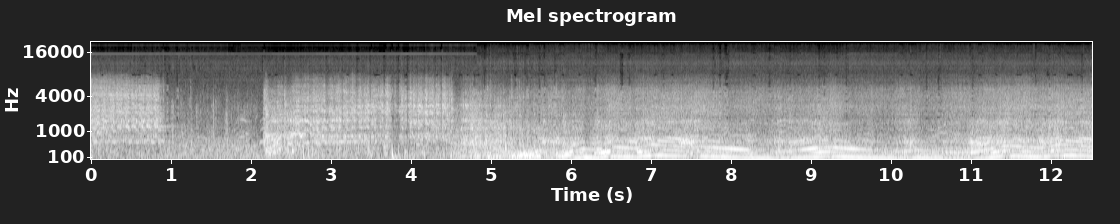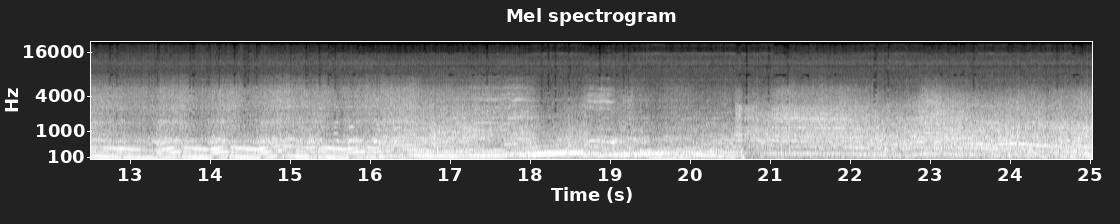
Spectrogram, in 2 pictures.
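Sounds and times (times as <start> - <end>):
rally car engine accelerating: 2.1 - 25.0
rush of noise: 9.6 - 25.0.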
